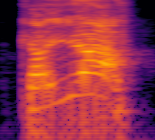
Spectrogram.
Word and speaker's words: Kaya: Sorry. Kaya. That's how you got to say his name.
